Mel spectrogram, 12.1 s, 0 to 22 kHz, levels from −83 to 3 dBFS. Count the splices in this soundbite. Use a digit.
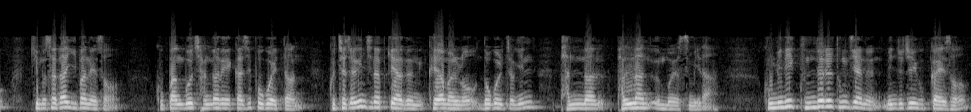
0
